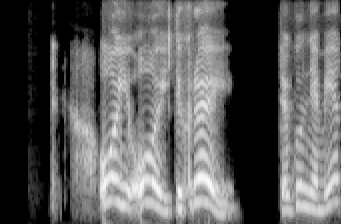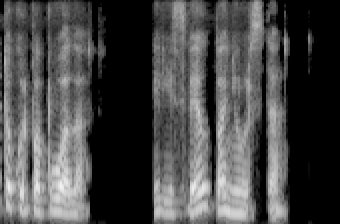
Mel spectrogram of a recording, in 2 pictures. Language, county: Lithuanian, Panevėžys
